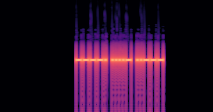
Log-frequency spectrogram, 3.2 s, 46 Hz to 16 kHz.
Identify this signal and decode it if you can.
Morse code, heard as a keyed tone, about 44 wpm, 700 Hz. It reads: 942
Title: Numbers - 3-Digit 45wpm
